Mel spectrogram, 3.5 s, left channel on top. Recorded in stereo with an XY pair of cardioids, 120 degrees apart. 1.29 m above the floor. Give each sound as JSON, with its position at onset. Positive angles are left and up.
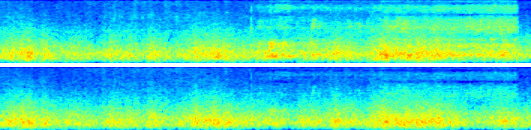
{"t": 1.7, "sound": "a toilet flushing", "azimuth_deg": 60}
